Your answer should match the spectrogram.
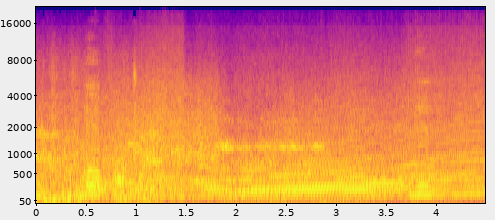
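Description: A 2015 Volvo S60 Polestar drifts in Forza Horizon 2, its engine revving steadily with tire squeal layered throughout, loud and continuous, while a voice talks over the driving.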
